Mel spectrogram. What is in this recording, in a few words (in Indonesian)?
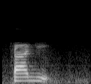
"pagi", bahasa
